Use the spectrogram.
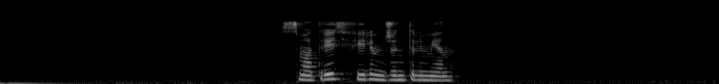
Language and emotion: Russian, neutral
